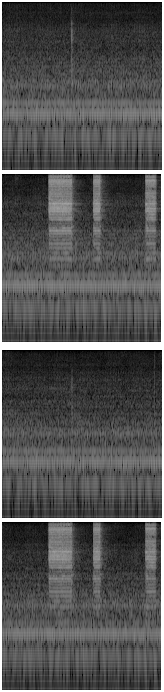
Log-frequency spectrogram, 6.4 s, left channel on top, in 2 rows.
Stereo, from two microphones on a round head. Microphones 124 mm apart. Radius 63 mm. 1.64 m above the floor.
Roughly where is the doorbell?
Centre.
